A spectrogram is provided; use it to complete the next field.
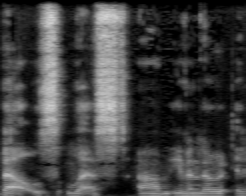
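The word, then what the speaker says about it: Beall: um there came about this platform online called Bells list um even though it looks like it's pronounced Beal it's Jeff Bell um and he took it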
